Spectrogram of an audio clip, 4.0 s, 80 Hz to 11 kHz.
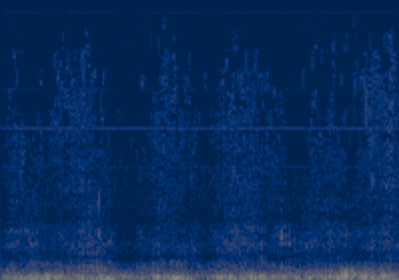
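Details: Lions of the Nkuhuma Pride growl in deep, rough, continuous rumbles in the afternoon or evening, squabbling over the scarce remains of a buffalo carcass at Djuma Game Reserve, South Africa, 13 March 2018.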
